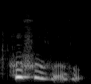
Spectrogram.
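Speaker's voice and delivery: loud anxious hoo breaths; bracing before checking the answers; nervous huffing breaths. Acted. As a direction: puff out hoo hoo in mock panic. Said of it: "I'm scared".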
